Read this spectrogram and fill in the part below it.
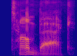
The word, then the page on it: tombac: American English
